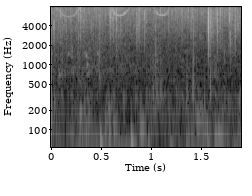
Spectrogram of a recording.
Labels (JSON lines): {"label": "biophony, dolphin", "recorder": "SoundTrap 500"}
